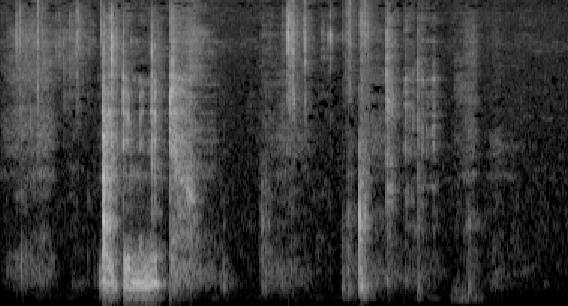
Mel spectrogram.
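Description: A bead necklace clinks softly.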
